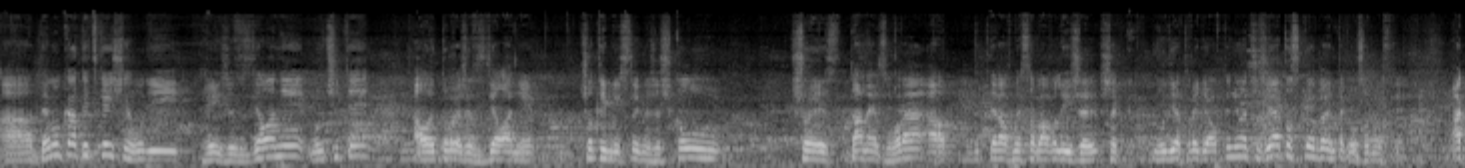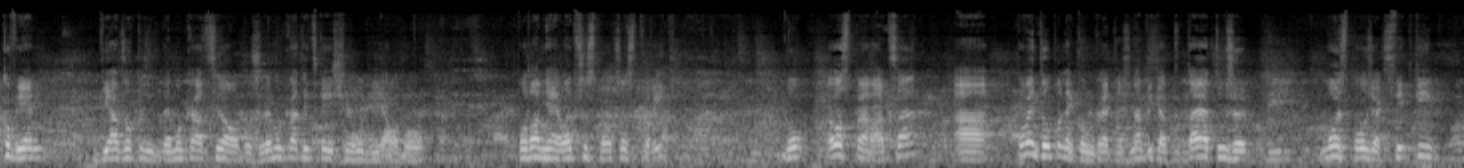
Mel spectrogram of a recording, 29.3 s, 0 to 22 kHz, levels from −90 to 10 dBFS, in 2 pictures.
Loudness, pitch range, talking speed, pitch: -23 LUFS, 150-185 Hz, 145 wpm, 165 Hz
